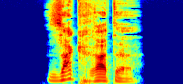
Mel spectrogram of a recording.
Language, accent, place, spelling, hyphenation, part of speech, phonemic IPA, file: German, Germany, Berlin, Sackratte, Sack‧rat‧te, noun, /ˈzakˌʁatə/, De-Sackratte.ogg
- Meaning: 1. crab louse 2. despicable man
